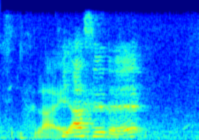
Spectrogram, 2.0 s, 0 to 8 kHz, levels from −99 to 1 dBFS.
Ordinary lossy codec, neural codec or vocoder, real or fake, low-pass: none; none; real; 7.2 kHz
